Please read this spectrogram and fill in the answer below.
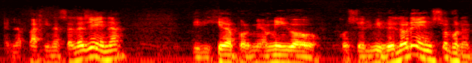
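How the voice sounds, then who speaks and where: Noticeable background noise runs through the clip. The speech comes at a fairly quick pace. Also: man. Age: 70s. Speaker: film critic and lecturer. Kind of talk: radio interview. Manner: halting.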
